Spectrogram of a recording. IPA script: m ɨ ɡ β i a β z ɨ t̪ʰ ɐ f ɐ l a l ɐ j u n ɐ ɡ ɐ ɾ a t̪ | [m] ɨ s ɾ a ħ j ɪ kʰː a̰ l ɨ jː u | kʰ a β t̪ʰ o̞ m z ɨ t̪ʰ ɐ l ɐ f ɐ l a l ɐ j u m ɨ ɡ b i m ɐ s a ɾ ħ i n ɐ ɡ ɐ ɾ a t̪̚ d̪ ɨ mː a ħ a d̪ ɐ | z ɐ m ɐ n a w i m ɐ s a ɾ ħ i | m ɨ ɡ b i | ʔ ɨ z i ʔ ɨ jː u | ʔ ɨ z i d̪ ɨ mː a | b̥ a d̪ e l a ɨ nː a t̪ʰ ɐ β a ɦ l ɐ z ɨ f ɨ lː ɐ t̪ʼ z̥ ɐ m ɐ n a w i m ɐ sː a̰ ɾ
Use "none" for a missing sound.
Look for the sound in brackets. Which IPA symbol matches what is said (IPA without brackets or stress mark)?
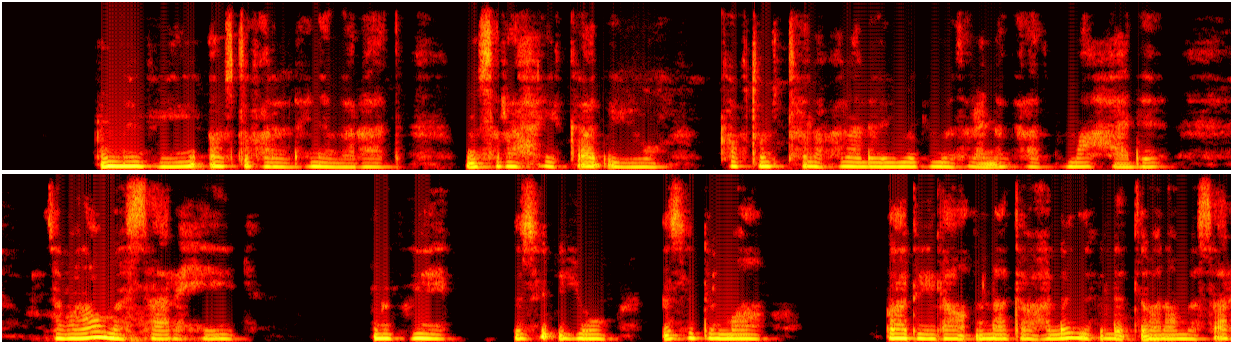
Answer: m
